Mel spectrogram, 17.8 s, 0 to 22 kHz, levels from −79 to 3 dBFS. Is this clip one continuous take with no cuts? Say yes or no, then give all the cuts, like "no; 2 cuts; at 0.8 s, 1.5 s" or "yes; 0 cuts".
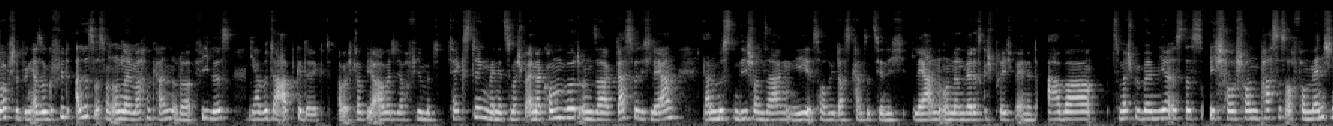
no; 2 cuts; at 13.8 s, 16.0 s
